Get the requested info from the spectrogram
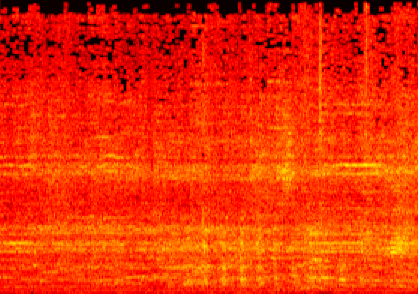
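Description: Background music mixed with a steady babble of crowd chatter in a busy room.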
